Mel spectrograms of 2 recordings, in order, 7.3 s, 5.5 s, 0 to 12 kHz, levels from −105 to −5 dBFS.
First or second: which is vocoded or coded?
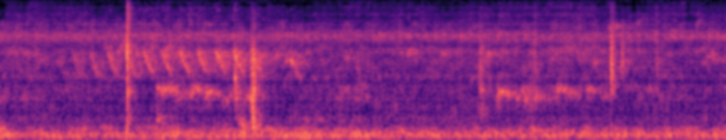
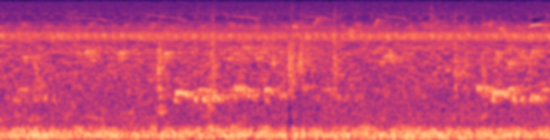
first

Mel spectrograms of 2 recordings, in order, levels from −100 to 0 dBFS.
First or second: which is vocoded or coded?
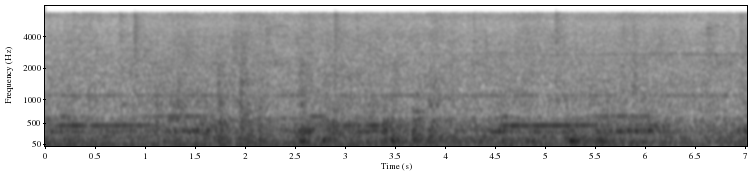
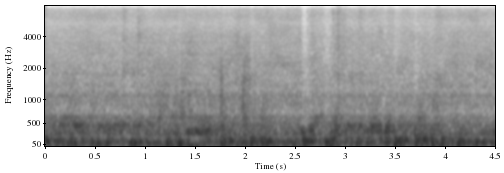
second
